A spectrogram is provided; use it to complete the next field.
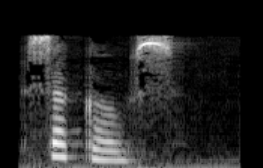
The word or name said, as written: succose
